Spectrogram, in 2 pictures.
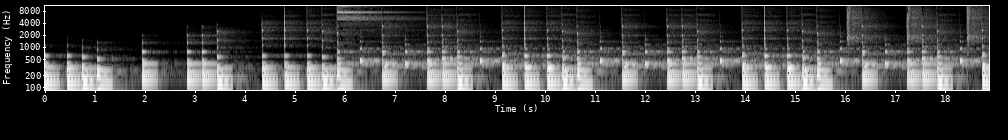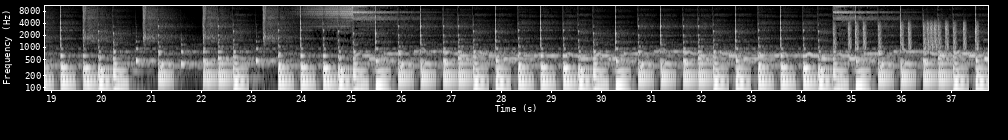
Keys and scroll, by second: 13.8 2, 13.9 Return.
